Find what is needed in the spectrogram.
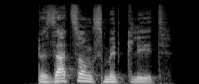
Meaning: crew member
- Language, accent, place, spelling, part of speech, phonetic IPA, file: German, Germany, Berlin, Besatzungsmitglied, noun, [bəˈzat͡sʊŋsˌmɪtɡliːt], De-Besatzungsmitglied.ogg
